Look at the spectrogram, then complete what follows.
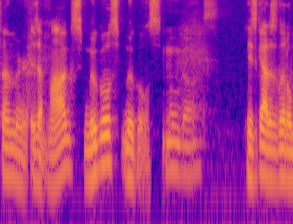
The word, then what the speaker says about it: moogle: my other favorite summon that's one i didn't mispronounce i used to call them muggles yeah no that's that's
